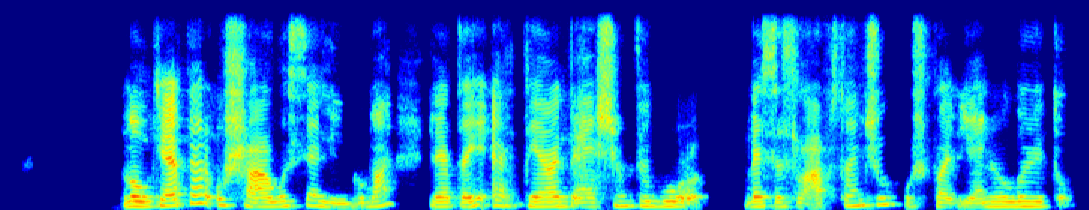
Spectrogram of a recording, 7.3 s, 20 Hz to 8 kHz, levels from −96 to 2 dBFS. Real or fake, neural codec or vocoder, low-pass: fake; codec, 44.1 kHz, 3.4 kbps, Pupu-Codec; 7.2 kHz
